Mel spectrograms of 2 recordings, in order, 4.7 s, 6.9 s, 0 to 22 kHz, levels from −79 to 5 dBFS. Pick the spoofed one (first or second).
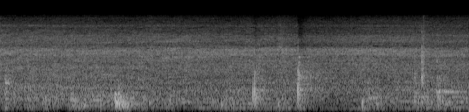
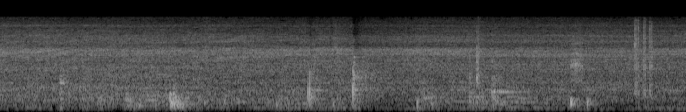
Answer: first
